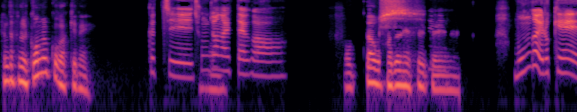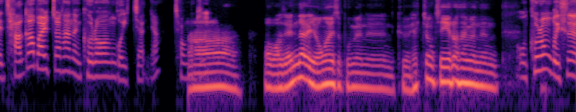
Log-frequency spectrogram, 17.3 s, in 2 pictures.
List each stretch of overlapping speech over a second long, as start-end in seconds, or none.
5.5-6.7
